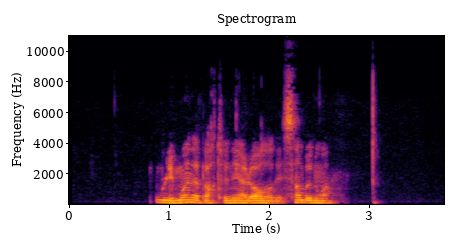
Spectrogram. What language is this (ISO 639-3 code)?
fra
